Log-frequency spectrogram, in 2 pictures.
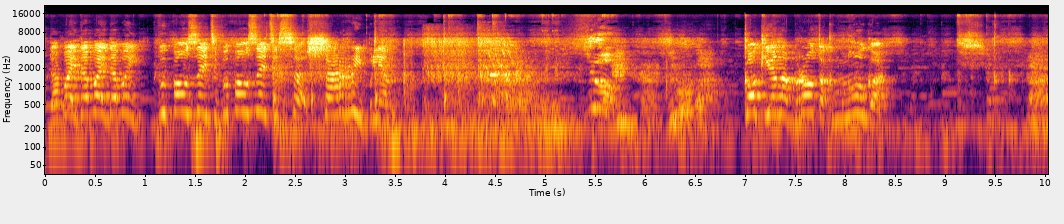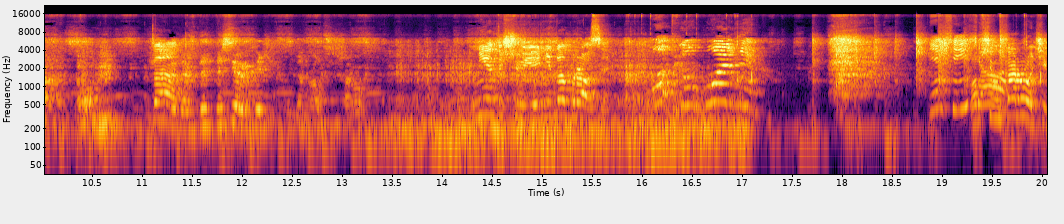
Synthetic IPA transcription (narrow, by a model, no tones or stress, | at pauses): d̪ɐvajd̪ɐvajd̪ɐvaj | vɨpɐlˠzajtʲɪvɨpɐlˠzajtʲɪsaʂɐrɨblʲen | kakjanɐbɾalˠt̪akmno̞ɡə | d̪aad̪əd̪ɐsʲervʲɪnʲet͡ʃʲɪnʲɪd̪ɐbɾalˠsʲə̥ʂɐɾof | nʲet̪jɪɕːojanʲɪd̪ɐbɾɑlˠsʲəot̪ɡʲɨlˠɡolʲnʲɪk | jasʲvopɕːɪmkɐɾo̞t͡ɕɪ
